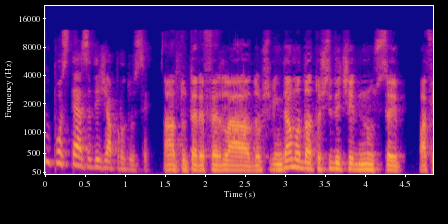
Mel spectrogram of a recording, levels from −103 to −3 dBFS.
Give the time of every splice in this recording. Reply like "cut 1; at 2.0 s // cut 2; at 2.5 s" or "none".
cut 1; at 1.4 s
